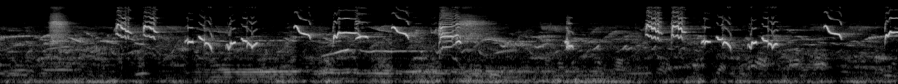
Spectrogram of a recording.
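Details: Oriental magpie-robin in full, vigorous song, used to stimulate lazy birds to sing: loud whistled notes, sweeping slurs and sharp chirps in rapid bursts, with a steady faint hum underneath.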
